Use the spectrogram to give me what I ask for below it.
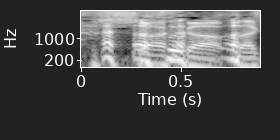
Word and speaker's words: Succop: Zoc, as you would know, Ryan, S-U-C-C-O-P is pronounced suck up.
